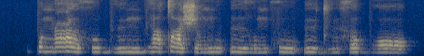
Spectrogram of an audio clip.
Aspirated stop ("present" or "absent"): absent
